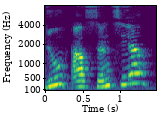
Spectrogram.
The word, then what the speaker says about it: Tu Ausencia: Let's talk about what you said, Tu Ausencia? Yes. Say that again so I can get the pronunciation.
